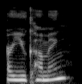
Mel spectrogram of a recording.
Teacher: Your voice rises slightly at the end. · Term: rising intonation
